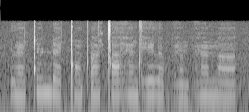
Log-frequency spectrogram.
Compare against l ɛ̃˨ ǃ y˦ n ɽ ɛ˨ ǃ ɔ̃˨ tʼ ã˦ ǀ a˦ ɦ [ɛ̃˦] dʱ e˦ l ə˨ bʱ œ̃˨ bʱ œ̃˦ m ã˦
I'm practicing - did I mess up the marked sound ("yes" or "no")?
no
